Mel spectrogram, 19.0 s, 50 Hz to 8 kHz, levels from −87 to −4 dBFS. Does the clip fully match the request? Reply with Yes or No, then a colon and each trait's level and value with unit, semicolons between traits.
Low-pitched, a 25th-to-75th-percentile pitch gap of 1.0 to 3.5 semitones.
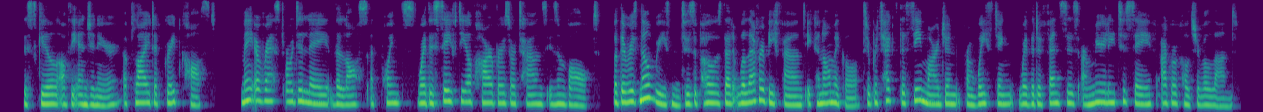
No: high, 210 Hz; narrow, 2.6 semitones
